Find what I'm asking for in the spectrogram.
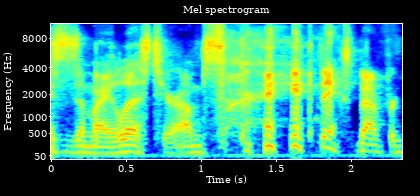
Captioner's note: laughing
